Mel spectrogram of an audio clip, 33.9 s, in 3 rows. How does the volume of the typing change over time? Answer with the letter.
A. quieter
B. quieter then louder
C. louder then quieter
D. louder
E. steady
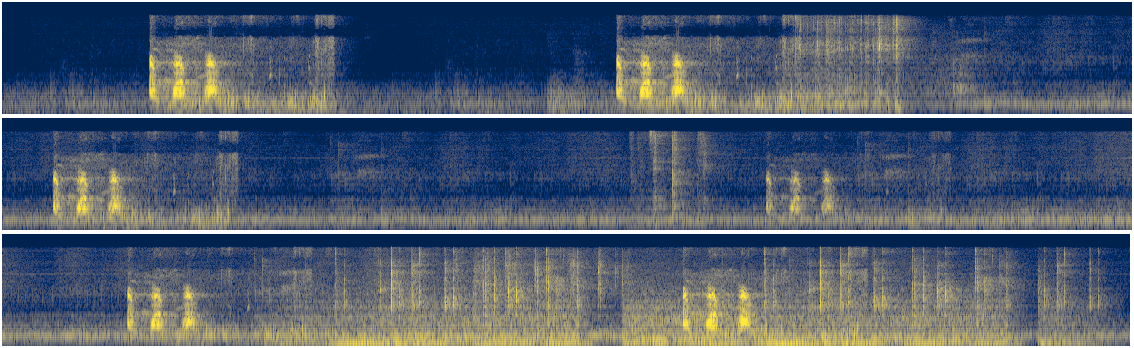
E.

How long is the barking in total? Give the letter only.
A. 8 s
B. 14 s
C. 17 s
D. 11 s
D.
